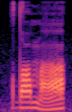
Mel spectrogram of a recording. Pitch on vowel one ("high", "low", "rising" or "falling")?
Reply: high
